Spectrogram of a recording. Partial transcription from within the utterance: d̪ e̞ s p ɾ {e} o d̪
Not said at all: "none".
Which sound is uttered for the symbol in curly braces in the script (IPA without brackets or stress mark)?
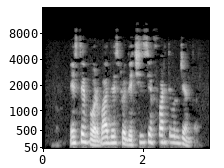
e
